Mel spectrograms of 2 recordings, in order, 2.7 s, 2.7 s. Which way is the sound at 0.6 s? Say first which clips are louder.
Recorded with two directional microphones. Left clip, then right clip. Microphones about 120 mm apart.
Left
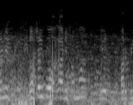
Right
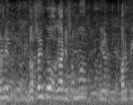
Right 3 dB; 15° right (ahead or behind).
